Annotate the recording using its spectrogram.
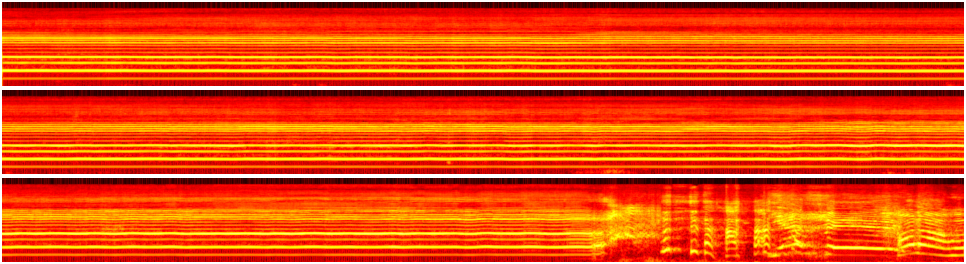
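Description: A woman's voice holding a single steady, high note for about twenty seconds, as long as she can while she is timed. It breaks off near the end into laughter.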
